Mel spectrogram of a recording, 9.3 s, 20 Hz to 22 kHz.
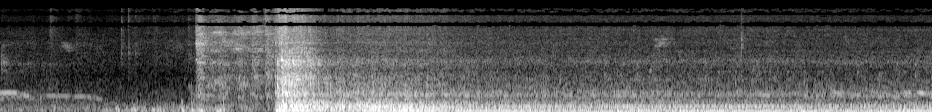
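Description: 2019 Camaro SS 6.2-litre LT1 V8 warm start with the exhaust valves in track mode: the starter cranks for about a second, the engine fires up loudly nearly three seconds in, then settles over a couple of seconds into a steady, deep idle.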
